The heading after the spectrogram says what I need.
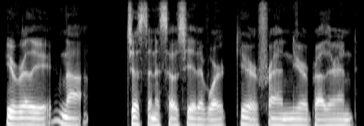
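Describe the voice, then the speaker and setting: A man's voice: fairly low pitch, flat delivery, normal speed, gravelly, darkish tone, dry recording, studio quality. A man in his early forties, a podcast guest, telling stories in an easygoing way with many fillers and restarts. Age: 40s. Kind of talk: casual conversation.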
